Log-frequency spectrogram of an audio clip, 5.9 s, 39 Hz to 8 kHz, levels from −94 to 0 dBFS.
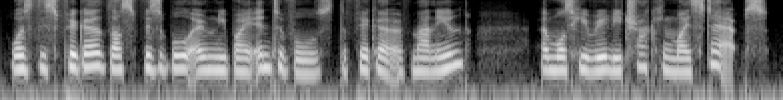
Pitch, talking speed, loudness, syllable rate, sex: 195 Hz, 195 wpm, -19 LUFS, 6.2 syllables/s, female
